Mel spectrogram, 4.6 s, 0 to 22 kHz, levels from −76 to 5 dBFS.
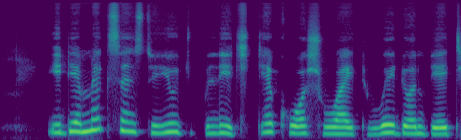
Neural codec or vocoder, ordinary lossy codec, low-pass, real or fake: autoencoder, 48 kHz, 32 numbers a frame, DAC-VAE, trained on Japanese speech; none; none; fake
